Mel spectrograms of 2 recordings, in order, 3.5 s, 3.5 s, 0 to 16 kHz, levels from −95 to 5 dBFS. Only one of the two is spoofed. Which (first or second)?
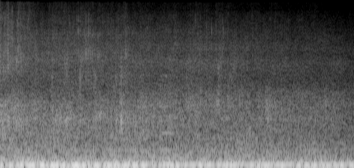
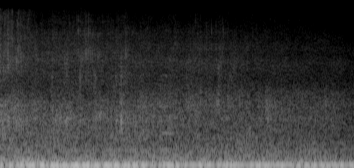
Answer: first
